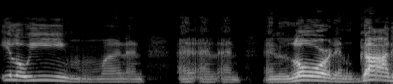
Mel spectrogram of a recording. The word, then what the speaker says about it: Elohim: We use word like Elohim and Lord and God. It's not the way we're supposed to say it. What we call Elohim is actually Elohim.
